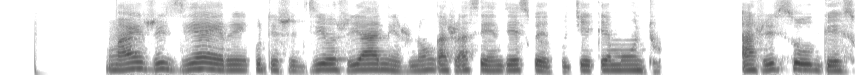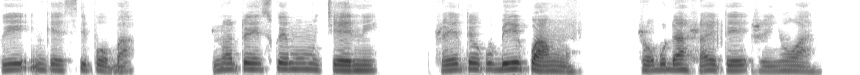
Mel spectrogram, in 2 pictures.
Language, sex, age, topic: Ndau, male, 50+, health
